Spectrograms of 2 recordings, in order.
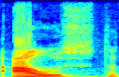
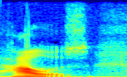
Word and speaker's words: house: hanya itu terbaca haus kita enggak mengucapkannya austen tapi haus maka kata haus apabila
